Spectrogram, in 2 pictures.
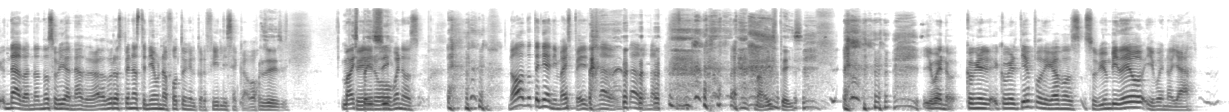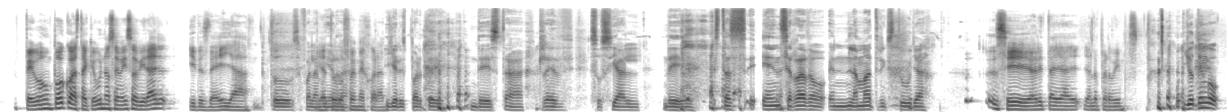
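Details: Mexican male singer who has stuttered since early childhood and says he does not stutter when singing; finding: stuttering.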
